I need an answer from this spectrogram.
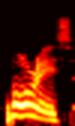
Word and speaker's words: Taurus: don't know um i don't know how to pronounce it when is your birthday um torosa t-a-u-r-u-s oh torres okay so you're taurus yeah okay cool cool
